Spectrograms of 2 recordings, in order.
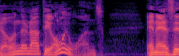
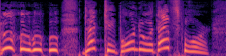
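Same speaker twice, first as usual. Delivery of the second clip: mock half-laughing, suggestive, very high, loud giggly tease; 6 dB louder than usual. Speaker retelling how some women reacted to the duct tape, retelling women half-laughing. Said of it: "kind of laughing, going".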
